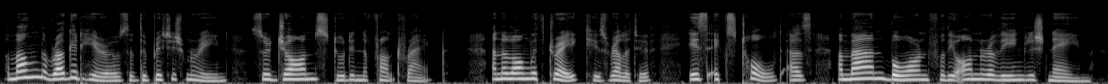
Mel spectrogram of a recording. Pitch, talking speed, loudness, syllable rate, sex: 215 Hz, 185 wpm, -19 LUFS, 5.2 syllables/s, female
